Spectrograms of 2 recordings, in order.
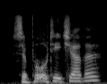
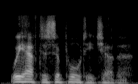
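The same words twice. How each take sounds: First: Higher, disbelieving throwback of the words; snapping her own words back at mom; incredulous echo. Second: Said in the usual way. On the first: Retold or imitated. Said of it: "I snapped".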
